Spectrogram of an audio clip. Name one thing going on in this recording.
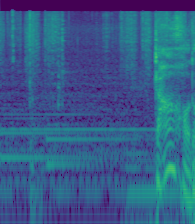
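A knife cuts through crisp pork.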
